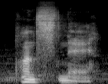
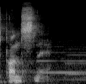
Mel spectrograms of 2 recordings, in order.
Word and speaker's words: pince-nez: I'm playing it. Ponsney. That's worse somehow. It's French. That's why. It's Ponsney.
